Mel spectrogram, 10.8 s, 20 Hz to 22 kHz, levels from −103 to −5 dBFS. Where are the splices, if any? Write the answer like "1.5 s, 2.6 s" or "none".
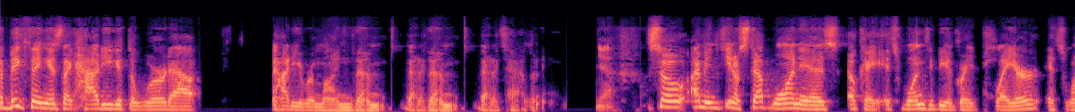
2.8 s, 4.3 s, 9.3 s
